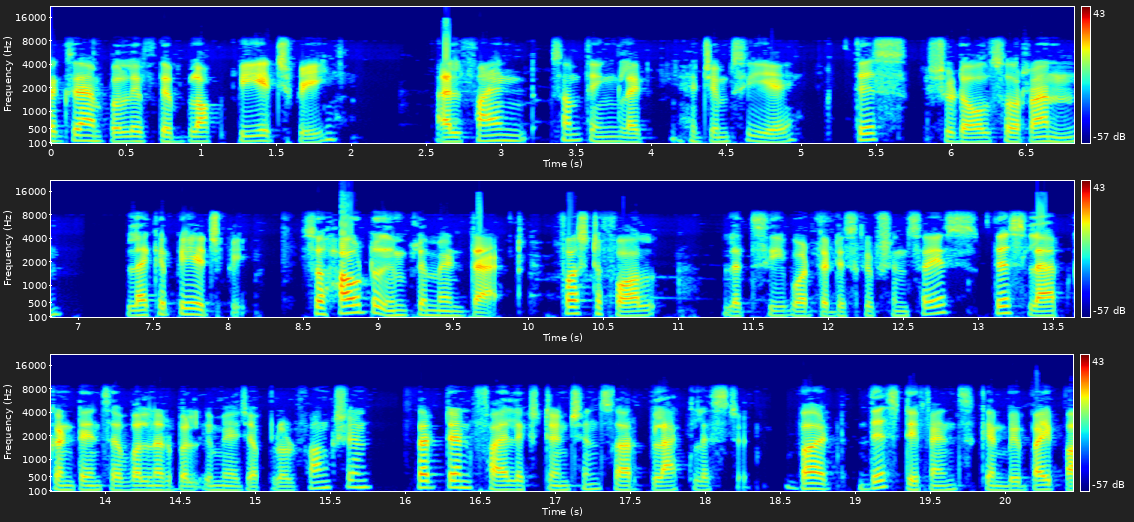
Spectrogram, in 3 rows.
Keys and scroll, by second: 0.2-4.7 typing, 10.0 alt+Tab.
